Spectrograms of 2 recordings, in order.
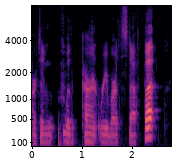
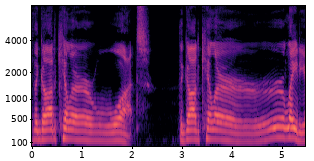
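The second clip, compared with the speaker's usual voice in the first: slow emphasis; much slower than usual. Retold or imitated. Mocking the film's hint.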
